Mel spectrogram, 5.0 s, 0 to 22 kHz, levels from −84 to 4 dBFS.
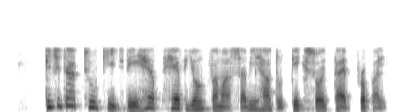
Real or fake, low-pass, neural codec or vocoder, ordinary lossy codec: real; 3.6 kHz; none; none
